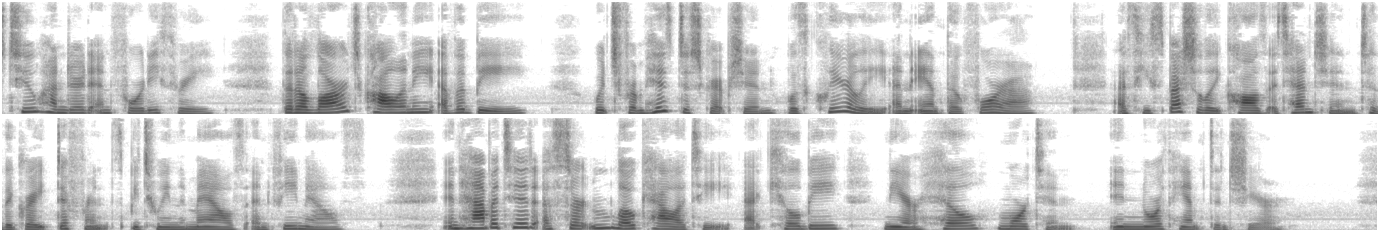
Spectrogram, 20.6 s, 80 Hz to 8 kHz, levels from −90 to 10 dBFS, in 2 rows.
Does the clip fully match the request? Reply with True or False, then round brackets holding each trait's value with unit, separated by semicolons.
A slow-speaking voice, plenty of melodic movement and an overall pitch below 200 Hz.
False (120 wpm; 4.6 semitones; 185 Hz)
